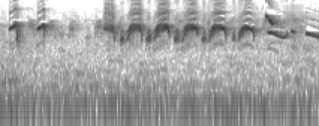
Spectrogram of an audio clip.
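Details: Chinese hwamei, a cage bird kept in Vietnam, singing a string of loud whistled slurred notes, rising and falling, repeated rapidly at nearly three per second after a brief opening phrase.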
